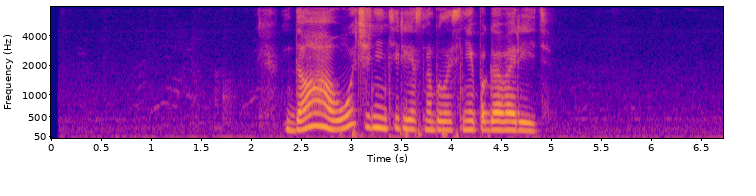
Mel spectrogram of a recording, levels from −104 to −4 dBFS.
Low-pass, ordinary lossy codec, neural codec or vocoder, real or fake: none; none; none; real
